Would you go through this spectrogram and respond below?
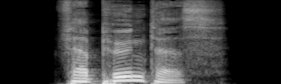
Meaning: strong/mixed nominative/accusative neuter singular of verpönt
- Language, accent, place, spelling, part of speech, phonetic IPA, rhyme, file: German, Germany, Berlin, verpöntes, adjective, [fɛɐ̯ˈpøːntəs], -øːntəs, De-verpöntes.ogg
